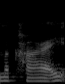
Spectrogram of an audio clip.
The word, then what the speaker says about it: Mackay: She appealed to the congregation for help with housing, and a tiny Scottish woman Nellie Mackay, which would be pronounced Mackay in Scotland, offered to host my father in her Toronto home when he wasn't boarding at school in the US.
